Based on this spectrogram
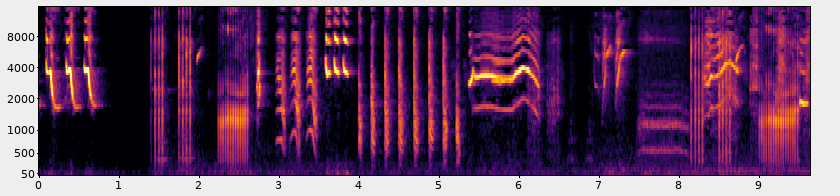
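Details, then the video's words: A yellow-eyed Javan myna, an eager singer from dawn to night, running through its phrase repertoire: fast high clicks, a series of evenly spaced short notes, a wavering whistle and harsh rasping buzzes. "Jalak Kebo Mata Kuning Rajin Bunyi Bongkar Isian Ngoceh Dari Pagi Sampai Malam"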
